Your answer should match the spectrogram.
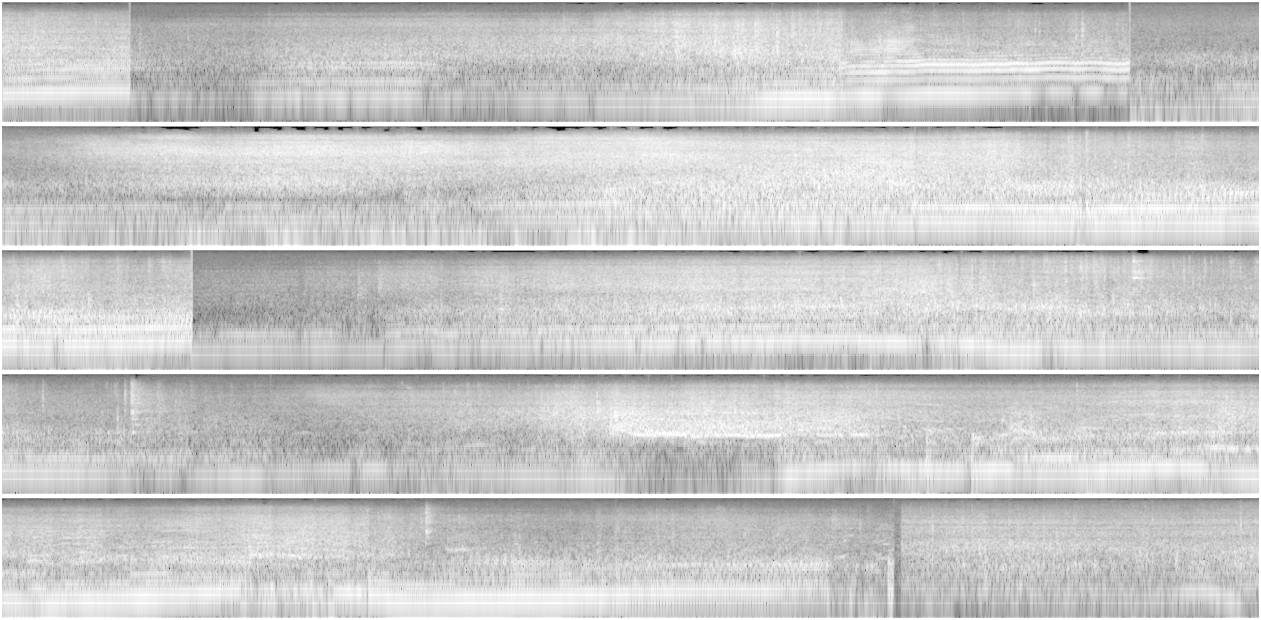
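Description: Rally cars passing at speed, engines revving hard, their pitch climbing and dropping again and again with gear changes and lifts off the throttle, over tyre and gravel noise. The sound breaks off suddenly a few times as one car gives way to the next.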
